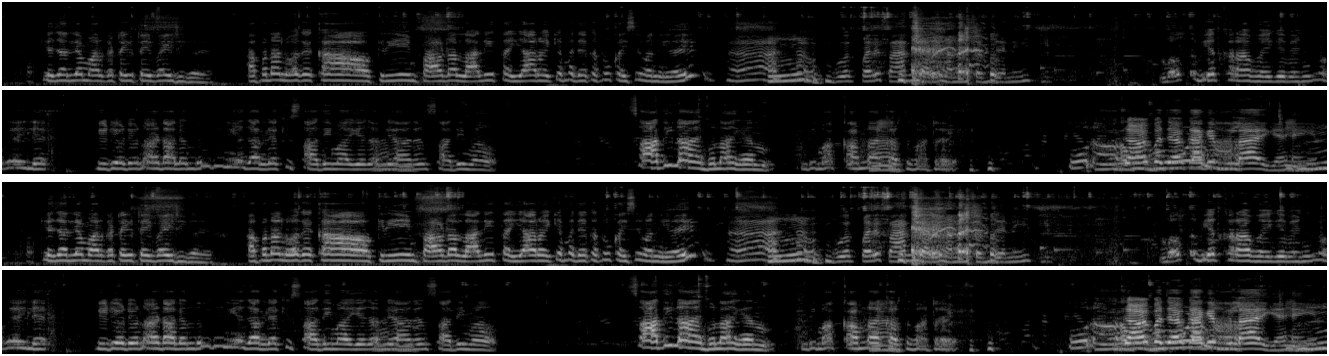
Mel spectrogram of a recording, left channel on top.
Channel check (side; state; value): left; quieter; 5.0 dB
